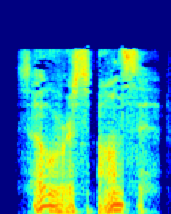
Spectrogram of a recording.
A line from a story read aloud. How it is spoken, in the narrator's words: purred in a voice she'd never heard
